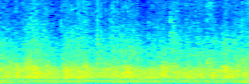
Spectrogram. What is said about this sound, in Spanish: Den un aplauso fuerte de alabanza a nuestro Dios.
